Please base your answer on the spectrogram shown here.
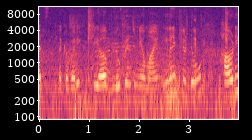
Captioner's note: Sadhguru laughs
